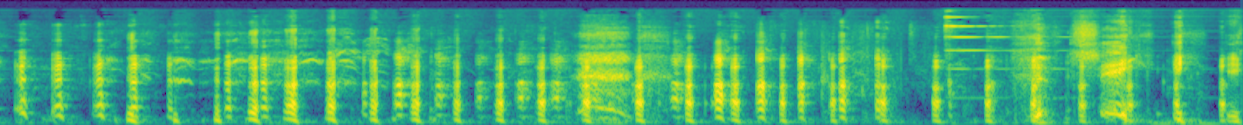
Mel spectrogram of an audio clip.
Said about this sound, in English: Where's the bell?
